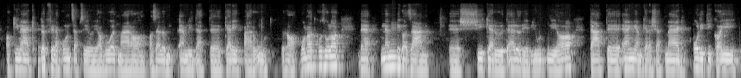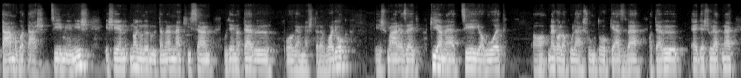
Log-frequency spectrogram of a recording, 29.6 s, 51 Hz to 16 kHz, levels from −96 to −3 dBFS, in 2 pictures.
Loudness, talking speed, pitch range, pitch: -21 LUFS, 100 wpm, 95-105 Hz, 100 Hz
